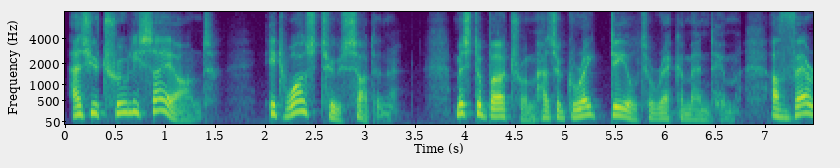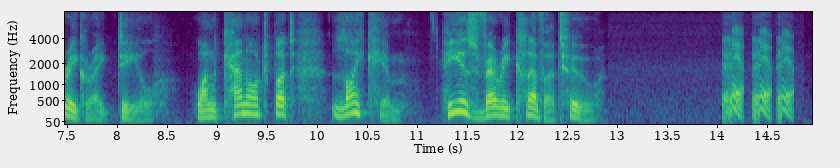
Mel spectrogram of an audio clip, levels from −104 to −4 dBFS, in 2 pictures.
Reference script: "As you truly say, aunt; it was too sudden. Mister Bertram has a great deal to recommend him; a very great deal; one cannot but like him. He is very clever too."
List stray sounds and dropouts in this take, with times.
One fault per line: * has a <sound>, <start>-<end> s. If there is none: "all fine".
* has a laugh, 14.0-14.8 s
